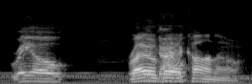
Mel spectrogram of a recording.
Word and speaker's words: Rayo Vallecano: Rayo Vallecano.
